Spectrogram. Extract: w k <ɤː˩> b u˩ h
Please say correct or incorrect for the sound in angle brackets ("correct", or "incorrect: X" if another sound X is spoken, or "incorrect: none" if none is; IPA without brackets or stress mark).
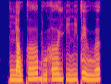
incorrect: ɤː˧˥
